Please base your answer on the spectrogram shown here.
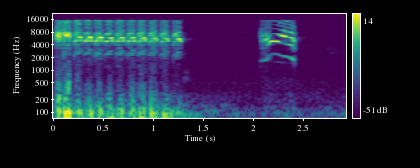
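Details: Sooty-headed bulbul calling to companions, used as a trapping lure: a rapid buzzy trill of evenly pulsed high notes for over a second, a pause, then one harmonic arched call note.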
